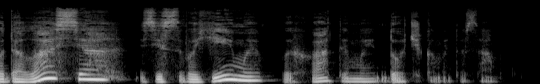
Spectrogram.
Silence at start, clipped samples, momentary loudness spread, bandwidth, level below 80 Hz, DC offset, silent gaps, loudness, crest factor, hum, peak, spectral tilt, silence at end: 0 s; under 0.1%; 23 LU; 15 kHz; -60 dBFS; under 0.1%; none; -18 LUFS; 14 dB; none; -4 dBFS; -6 dB/octave; 0.5 s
